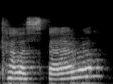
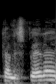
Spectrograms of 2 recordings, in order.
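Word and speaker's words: Καλησπέρα: So is it Kalispera? Yes.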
